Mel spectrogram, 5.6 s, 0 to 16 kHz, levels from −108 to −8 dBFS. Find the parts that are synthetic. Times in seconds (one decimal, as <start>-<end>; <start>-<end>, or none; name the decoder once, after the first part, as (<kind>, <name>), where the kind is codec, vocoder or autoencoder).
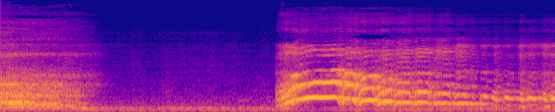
0.8-3.2 (autoencoder, DAC-VAE); 3.9-5.6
